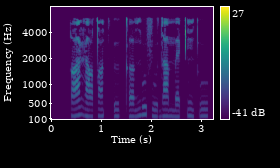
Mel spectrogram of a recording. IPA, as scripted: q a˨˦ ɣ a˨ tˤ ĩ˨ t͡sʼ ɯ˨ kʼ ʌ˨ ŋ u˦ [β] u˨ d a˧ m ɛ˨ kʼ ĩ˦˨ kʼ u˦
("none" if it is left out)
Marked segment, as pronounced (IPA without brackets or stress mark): f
